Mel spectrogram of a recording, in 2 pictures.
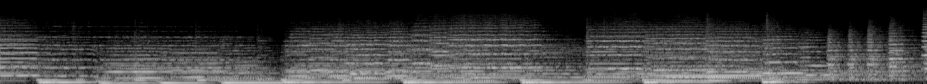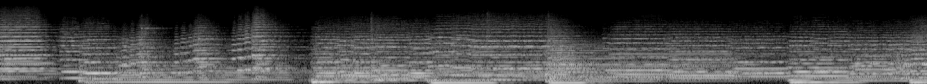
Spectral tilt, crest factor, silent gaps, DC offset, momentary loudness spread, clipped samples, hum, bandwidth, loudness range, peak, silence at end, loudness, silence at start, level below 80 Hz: -6 dB/octave; 14 dB; none; under 0.1%; 5 LU; under 0.1%; none; 12 kHz; 1 LU; -6 dBFS; 0 s; -21 LUFS; 0 s; -32 dBFS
